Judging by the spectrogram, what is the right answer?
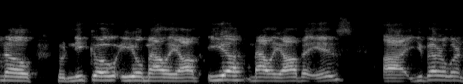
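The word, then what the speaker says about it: Iamaleava: to know that Nico's last name is not pronounced Aluma Lia because you solved a big problem for me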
